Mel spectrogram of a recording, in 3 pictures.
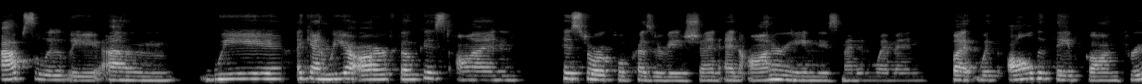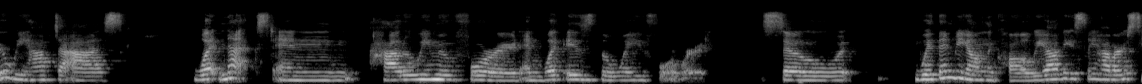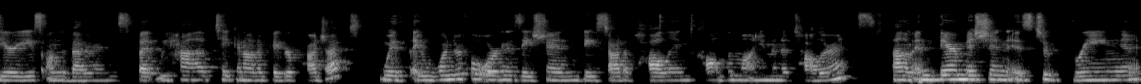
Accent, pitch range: American, 185-225 Hz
